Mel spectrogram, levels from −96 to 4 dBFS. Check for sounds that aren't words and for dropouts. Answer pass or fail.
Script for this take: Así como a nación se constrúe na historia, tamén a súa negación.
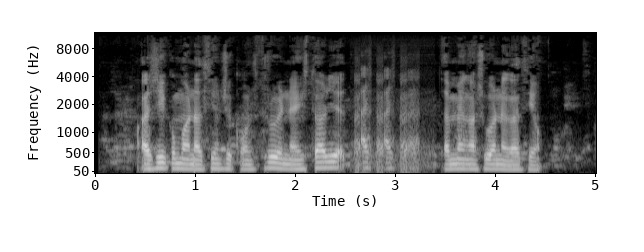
fail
